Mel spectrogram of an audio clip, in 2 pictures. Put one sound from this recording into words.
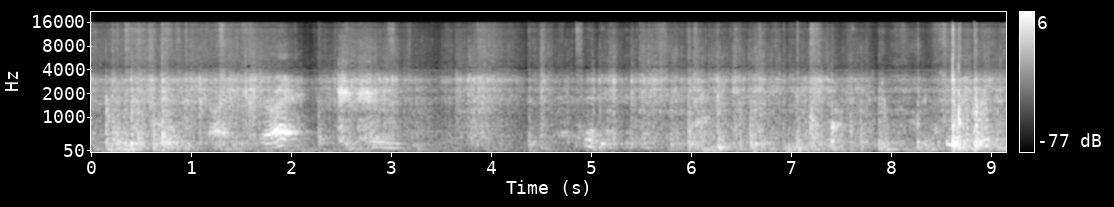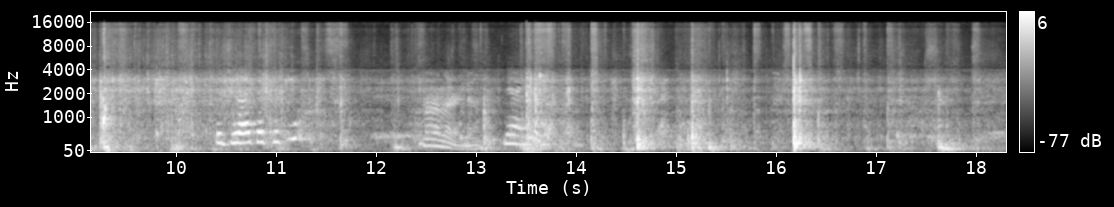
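Shoes scuff and shuffle on a hard floor.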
